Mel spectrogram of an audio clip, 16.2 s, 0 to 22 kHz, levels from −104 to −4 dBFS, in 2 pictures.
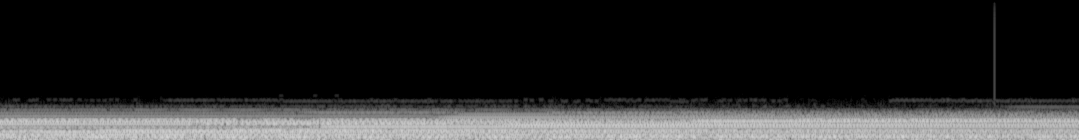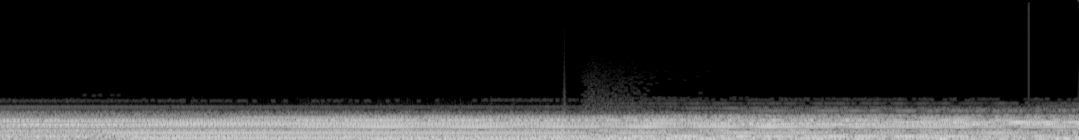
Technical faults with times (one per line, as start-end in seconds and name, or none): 7.47 bit error spike
15.82 bit error spike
